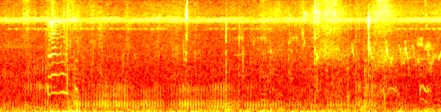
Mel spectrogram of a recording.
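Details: Cat among two adults and two kittens playing outdoors: one short high meow early on, followed by low rhythmic purring pulses through the middle, under a constant low hum and a thin high whine.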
